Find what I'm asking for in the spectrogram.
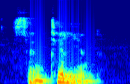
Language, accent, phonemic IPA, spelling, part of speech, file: English, Southern England, /sɛnˈtɪl.i.ən/, centillion, numeral, LL-Q1860 (eng)-centillion.wav
- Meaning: 1. 10³⁰³ 2. 10⁶⁰⁰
